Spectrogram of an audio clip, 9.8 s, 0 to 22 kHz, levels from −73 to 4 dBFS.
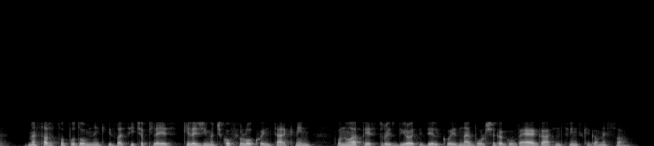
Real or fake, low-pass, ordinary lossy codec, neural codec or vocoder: fake; 3.6 kHz; Opus, 32 kbps; codec, 16 kHz, about 1 kbps, DyCAST, with the encoder's durations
